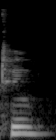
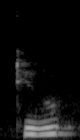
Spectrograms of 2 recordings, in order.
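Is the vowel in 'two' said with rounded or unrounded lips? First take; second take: unrounded; rounded. First: The vowel is said without clear lip rounding. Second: The vowel is said with strongly rounded lips. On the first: The speaker calls it wrong. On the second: The speaker calls it right.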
